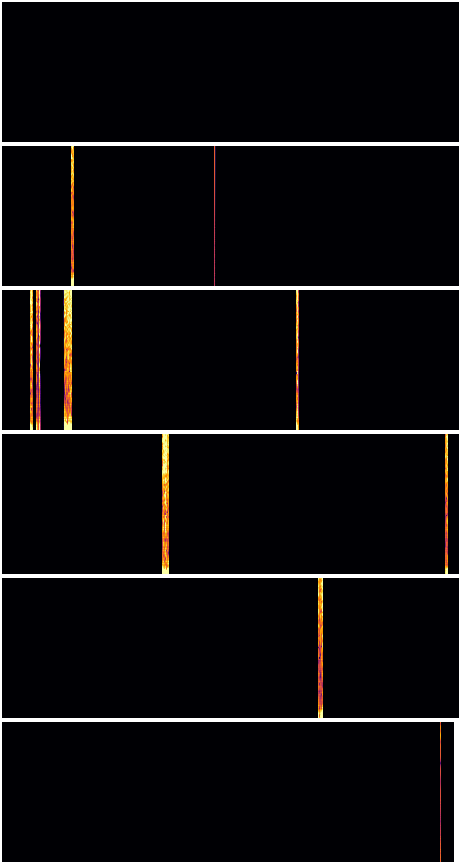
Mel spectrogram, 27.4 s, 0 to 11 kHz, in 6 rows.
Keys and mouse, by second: 0.5 ctrl+b, 2.1 ctrl+z, 3.2 ctrl+r, 9.2 middle click, 10.0 middle click, 12.7 1, 13.2 right click, 14.2 right click, 14.6 middle click, 15.4 shift+middle click, 15.8 ctrl+middle click, 16.2 middle click, 18.8 right click, 19.2 shift+right click, 19.9 right click, 21.0 f, 21.4 middle click, 22.8 2, 23.1 right click, 23.9 f, 24.5 middle click, 24.9 f, 25.4 shift+middle click, 25.7 f, 26.2 middle click, 27.2 ctrl+middle click.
